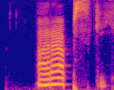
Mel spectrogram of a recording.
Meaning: 1. Arabic, Arabian 2. Arab
- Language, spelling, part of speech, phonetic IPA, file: Russian, арабский, adjective, [ɐˈrapskʲɪj], Ru-арабский.ogg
